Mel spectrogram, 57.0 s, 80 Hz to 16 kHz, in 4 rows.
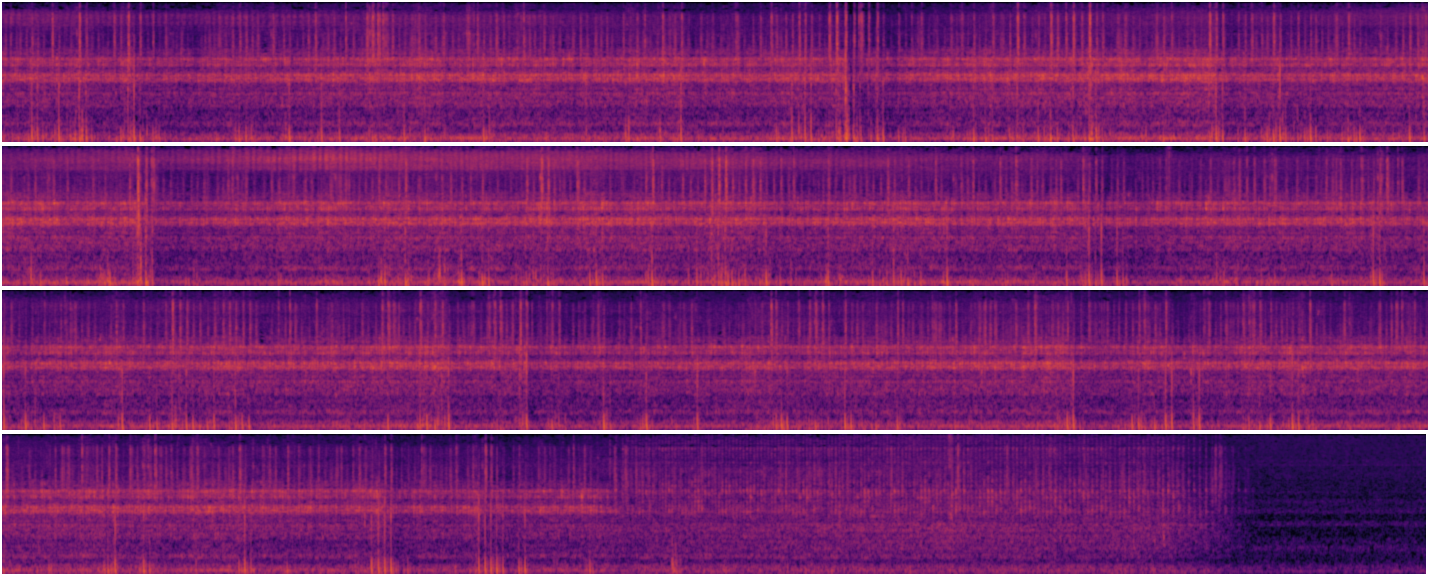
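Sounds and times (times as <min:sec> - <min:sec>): skateboard wheels rolling on pavement: 0:00.0 - 0:55.3.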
